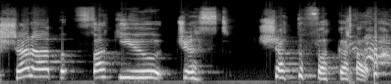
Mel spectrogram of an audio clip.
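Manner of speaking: furious man's voice. Retelling what someone shouted at a wedding, imitating an angry man's voice. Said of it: "a regular man's angry guy voice saying".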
